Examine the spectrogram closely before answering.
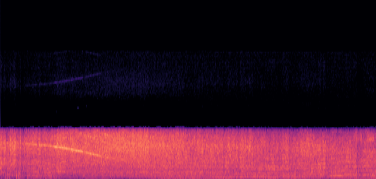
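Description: Jet engines of a formation of four jet aircraft flying past: a steady rushing roar with a high whine that falls in pitch about a second in as the aircraft pass.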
